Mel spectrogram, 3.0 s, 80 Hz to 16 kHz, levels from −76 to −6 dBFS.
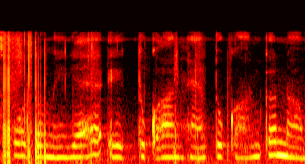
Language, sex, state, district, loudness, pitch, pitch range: Hindi, female, Punjab, Fazilka, -24 LUFS, 240 Hz, 230-250 Hz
